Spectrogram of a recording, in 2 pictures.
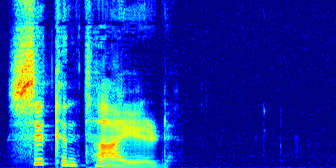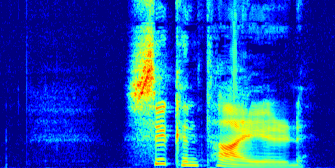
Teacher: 注意那个 and 弱化成 n，再跟 sick 连读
